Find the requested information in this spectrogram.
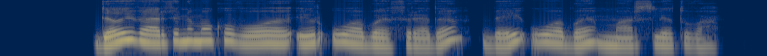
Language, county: Lithuanian, Kaunas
